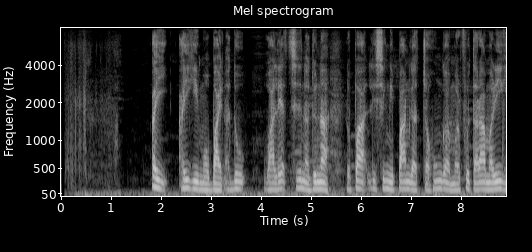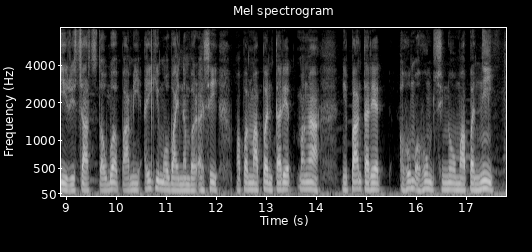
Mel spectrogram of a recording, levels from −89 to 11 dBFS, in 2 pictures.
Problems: none marked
